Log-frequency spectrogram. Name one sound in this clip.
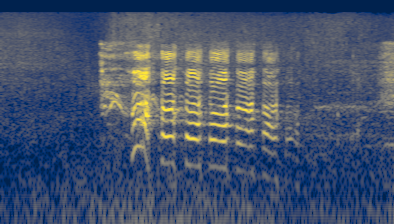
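A huge serpent roars loudly and shrilly.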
